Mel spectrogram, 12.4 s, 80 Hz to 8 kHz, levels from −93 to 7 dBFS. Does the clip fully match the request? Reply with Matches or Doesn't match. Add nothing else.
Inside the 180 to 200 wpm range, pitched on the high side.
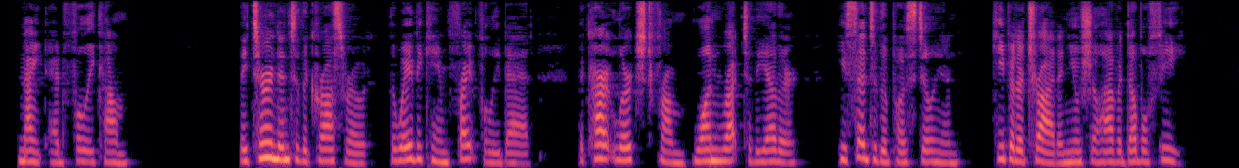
Matches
